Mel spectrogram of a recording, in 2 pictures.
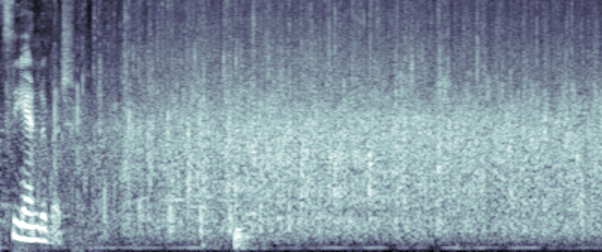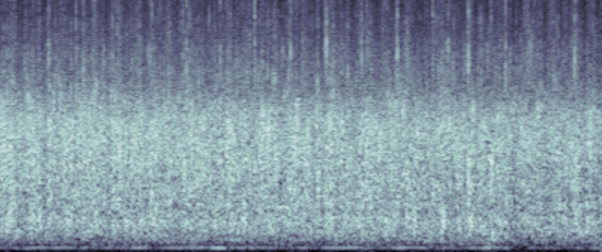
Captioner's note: applause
